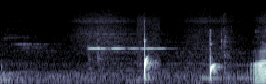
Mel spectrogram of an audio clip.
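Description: Two quick rising pop sound effects. The first and louder one comes a little past a second in, the second about half a second later, and a short steady high beep sounds just before the first. These are the overlay sounds of an animated subscribe button.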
